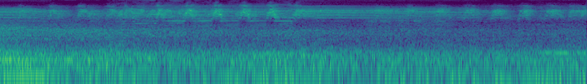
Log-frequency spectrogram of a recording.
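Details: Cicadas in the heat of summer: a dense, high buzzing drone that pulses in steady beats, over a constant low rumble of traffic.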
